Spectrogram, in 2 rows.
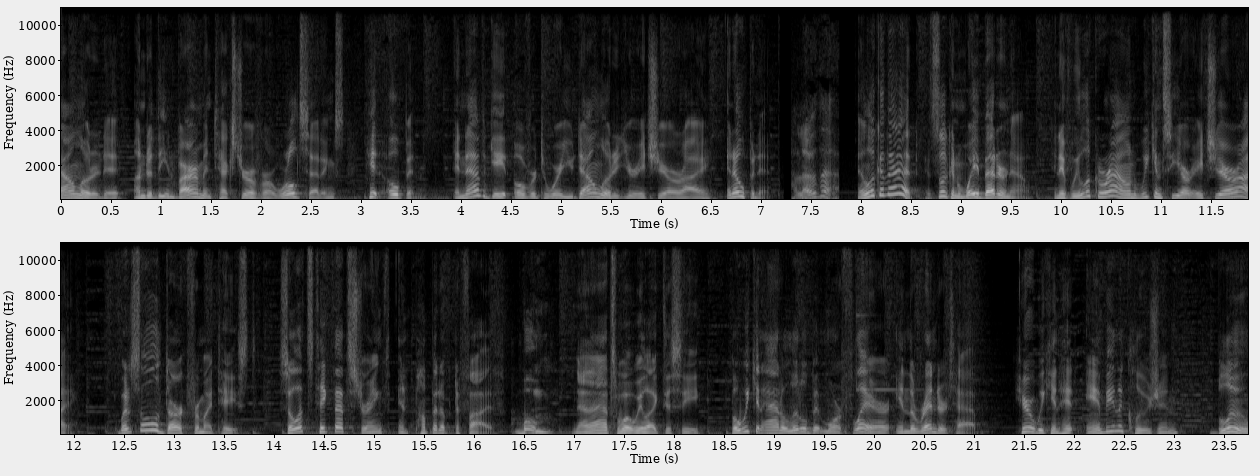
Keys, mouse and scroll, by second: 1.3 middle click, 3.7 click, 4.7 click, 5.3 click, 5.5 click, 5.9 click, 6.0 click, 7.0 click, 7.9 click, 11.2 click, 12.2 middle click, 14.7 click, 15.9 5, 16.2 Return, 18.0 middle click, 19.7 click, 22.3 click, 23.4 click.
